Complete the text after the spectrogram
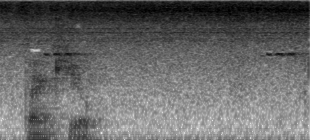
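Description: A man speaks a few words briefly, close by.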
